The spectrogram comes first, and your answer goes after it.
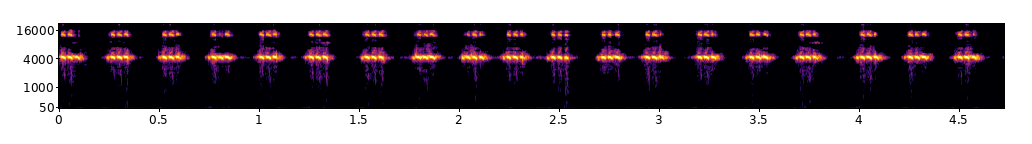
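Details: A cricket chirps loudly and without pause, meant as a rat repellent at home. Shrill pulses repeat roughly four times a second, evenly spaced, with nothing else audible behind them.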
